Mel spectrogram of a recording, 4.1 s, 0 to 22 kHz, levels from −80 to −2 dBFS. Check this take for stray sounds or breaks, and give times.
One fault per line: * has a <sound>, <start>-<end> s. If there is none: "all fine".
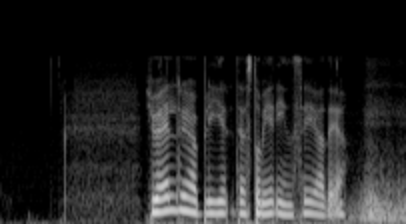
all fine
